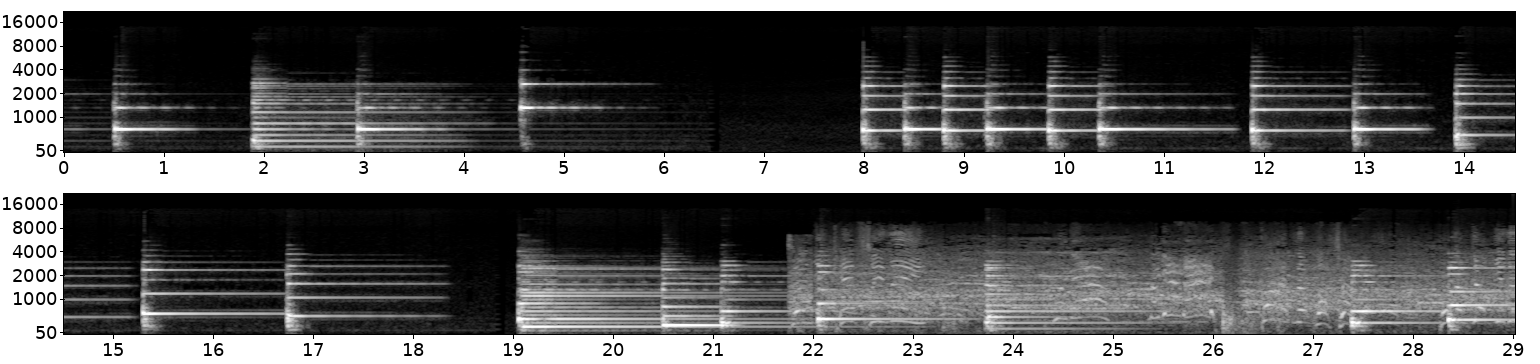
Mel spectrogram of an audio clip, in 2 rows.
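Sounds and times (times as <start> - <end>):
piano music: 0.0 - 6.0, 8.0 - 18.4, 19.1 - 29.0.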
